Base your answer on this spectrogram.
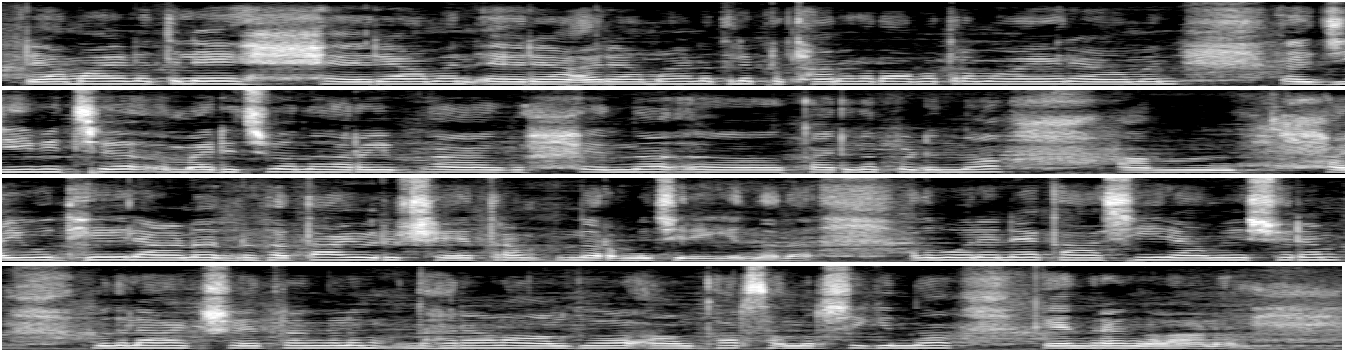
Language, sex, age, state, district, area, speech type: Malayalam, female, 45-60, Kerala, Kollam, rural, spontaneous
